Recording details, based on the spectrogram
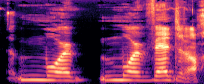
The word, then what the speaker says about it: Mourvèdre: That word is Mourvèdre. – Perfect. Nailed it. Beautiful pronunciation.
